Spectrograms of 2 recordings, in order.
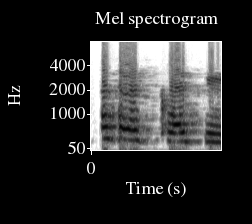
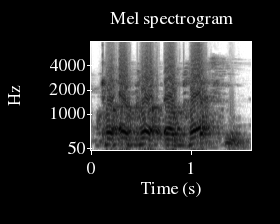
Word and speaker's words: Kloetzke: Kloetzke, the O is silent. Kloetzke. Oh, really? Okay. So now, is that Polish or is that where's that from? It's actually German. The last part is EKE.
